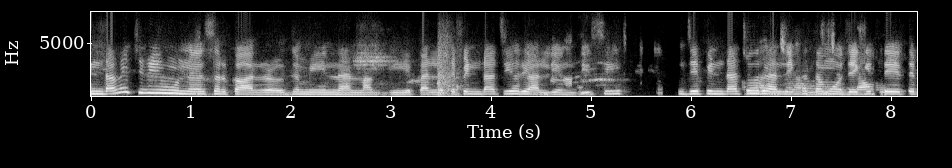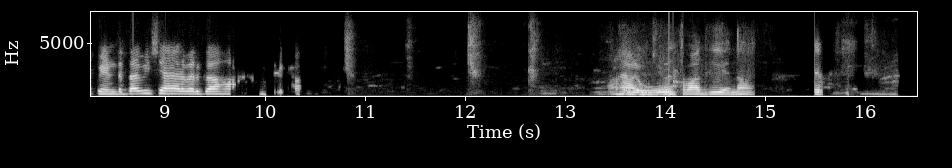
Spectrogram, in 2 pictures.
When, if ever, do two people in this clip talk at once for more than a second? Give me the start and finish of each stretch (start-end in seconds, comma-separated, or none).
6.7-8.1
